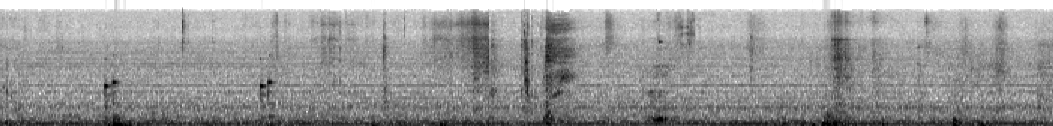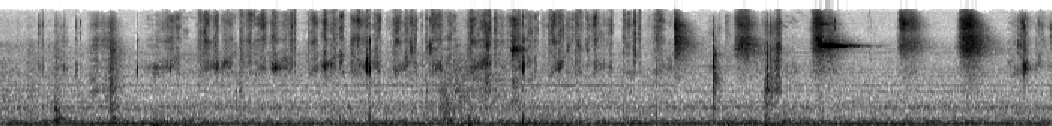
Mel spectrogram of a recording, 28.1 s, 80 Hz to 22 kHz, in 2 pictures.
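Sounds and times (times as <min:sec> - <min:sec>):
brief high squeak: 0:24.9 - 0:25.6.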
